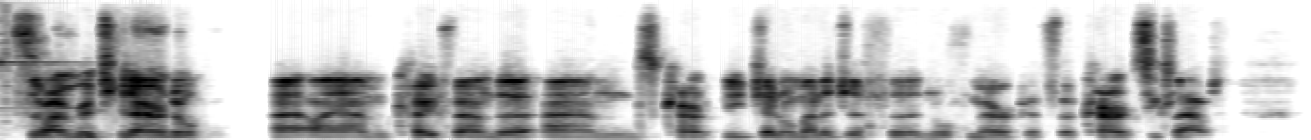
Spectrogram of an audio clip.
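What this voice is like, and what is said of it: English accent. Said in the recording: “As you'll tell by my accent, I am a native Englishman”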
